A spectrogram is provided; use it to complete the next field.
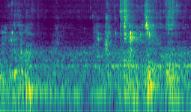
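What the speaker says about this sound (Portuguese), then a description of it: "Agora coloco a aguinha." Water pours into a cup in a few faint, brief splashing bursts over a quiet room hiss.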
